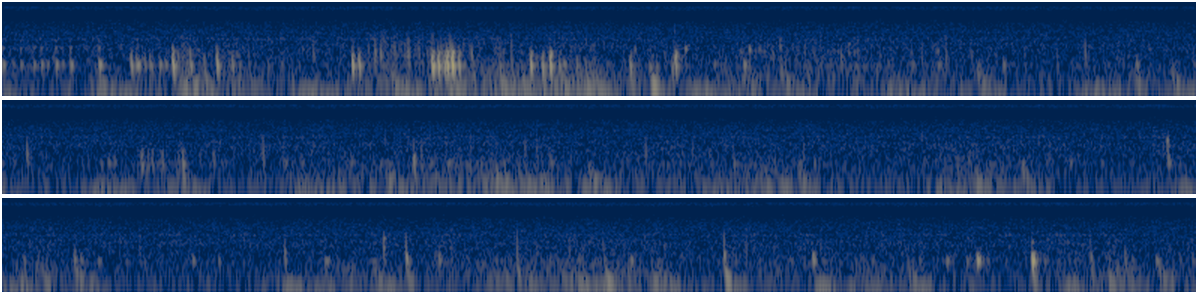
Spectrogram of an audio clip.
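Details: Stomachache after Christmas dinner, recorded while the person slept: frequent soft gurgles and bubbling rumbles over a low hiss; active bowel sounds, stomach rumbling.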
